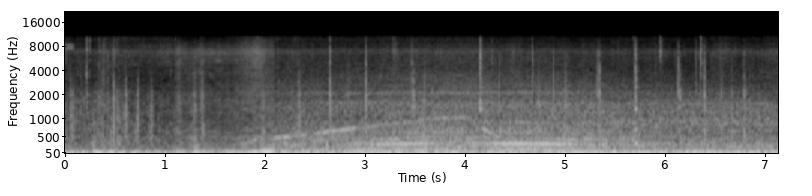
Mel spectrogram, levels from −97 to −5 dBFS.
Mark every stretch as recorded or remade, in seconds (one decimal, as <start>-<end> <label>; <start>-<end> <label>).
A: 0.0-1.1 recorded; 1.1-2.1 remade; 2.1-7.1 recorded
